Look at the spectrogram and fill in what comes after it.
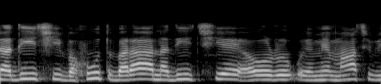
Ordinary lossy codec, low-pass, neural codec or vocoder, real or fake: AAC, 48 kbps; 7.2 kHz; none; real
